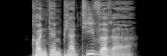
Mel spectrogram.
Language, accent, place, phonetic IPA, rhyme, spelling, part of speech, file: German, Germany, Berlin, [kɔntɛmplaˈtiːvəʁɐ], -iːvəʁɐ, kontemplativerer, adjective, De-kontemplativerer.ogg
- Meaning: inflection of kontemplativ: 1. strong/mixed nominative masculine singular comparative degree 2. strong genitive/dative feminine singular comparative degree 3. strong genitive plural comparative degree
